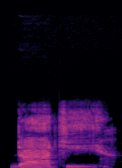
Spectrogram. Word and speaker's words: dati: can put the word dati. That's spelled D-A-T-I, dati, dati. The da is kind of quick and the T is kind of long, dati.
